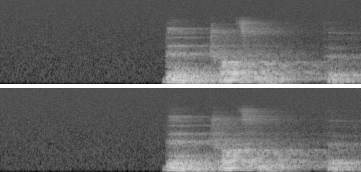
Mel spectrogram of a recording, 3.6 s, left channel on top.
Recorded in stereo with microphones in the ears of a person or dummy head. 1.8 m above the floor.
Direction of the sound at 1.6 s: 30° left (ahead or behind).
